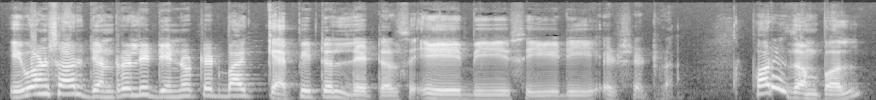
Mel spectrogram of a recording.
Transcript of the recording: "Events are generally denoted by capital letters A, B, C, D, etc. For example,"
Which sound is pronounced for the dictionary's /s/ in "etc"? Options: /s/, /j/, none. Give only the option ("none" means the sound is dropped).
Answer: /s/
